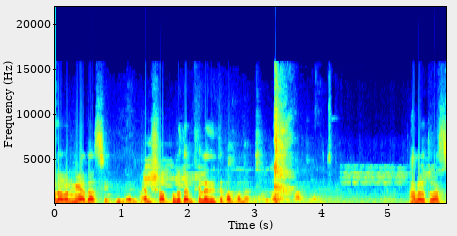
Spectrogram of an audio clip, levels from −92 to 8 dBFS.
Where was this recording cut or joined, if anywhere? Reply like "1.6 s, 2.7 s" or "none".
none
